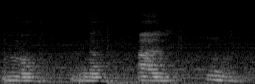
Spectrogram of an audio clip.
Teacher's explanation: So all nasal sounds are voiced. None of them is voiceless.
